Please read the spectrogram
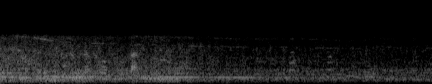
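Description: Iveco Eurorider city bus's engine and Voith automatic gearbox running under way, heard from inside the bus: a steady drone that eases down about two seconds in.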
